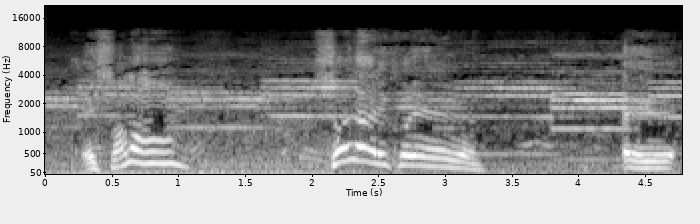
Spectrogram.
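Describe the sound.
Emergency vehicle sirens wail through a busy street in the centre of Montreux, their steady high tones held underneath while louder rising-and-falling voice-like glides come and go over the top.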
